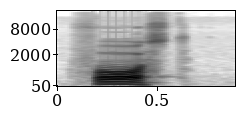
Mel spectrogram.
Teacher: Dubliners less likely to pronounce their R's, for example this word being pronounced as forced, or the glottal stop, like in this word, pronounced bottle, features in modern British English but not present in Irish English or Gaelic.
